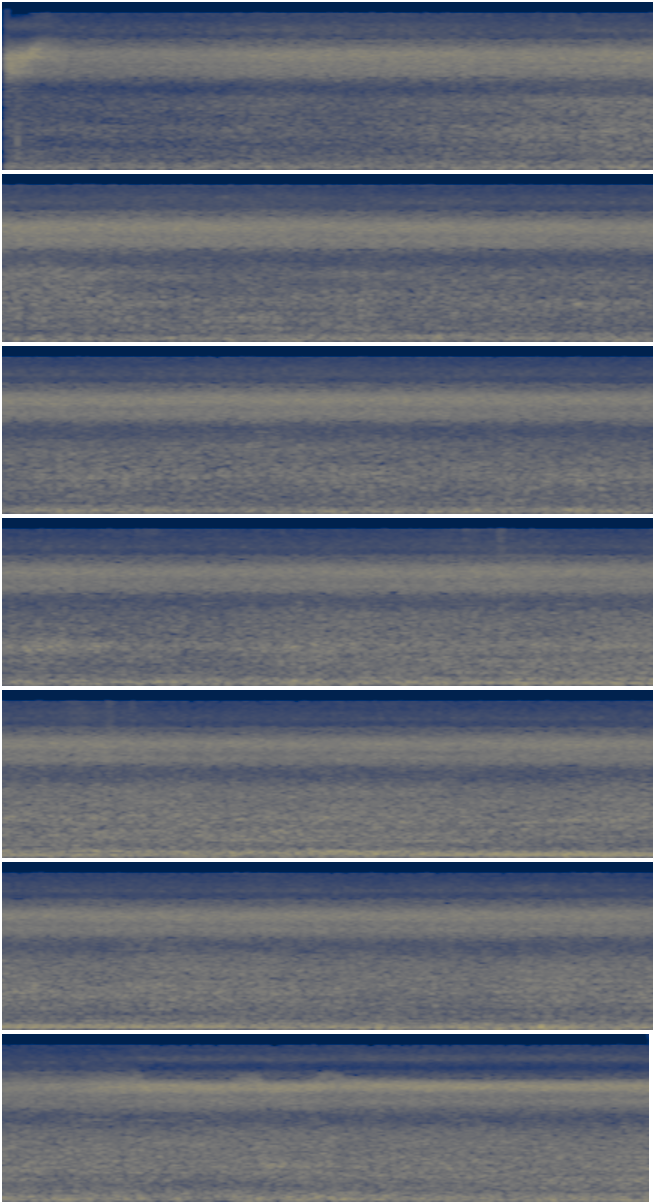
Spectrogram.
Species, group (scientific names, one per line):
Magicicada tredecassini
Cicadidae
